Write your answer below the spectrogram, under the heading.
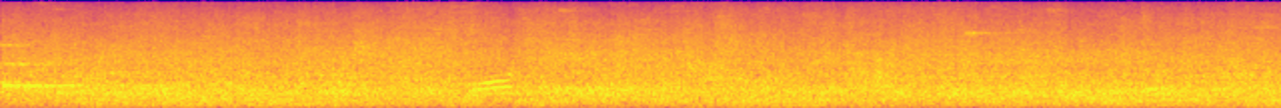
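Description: Steady, loud noise of heavy machinery: an even, unbroken din with no rhythm.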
